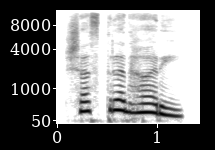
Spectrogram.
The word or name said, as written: ಶಸ್ತ್ರಧಾರಿ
